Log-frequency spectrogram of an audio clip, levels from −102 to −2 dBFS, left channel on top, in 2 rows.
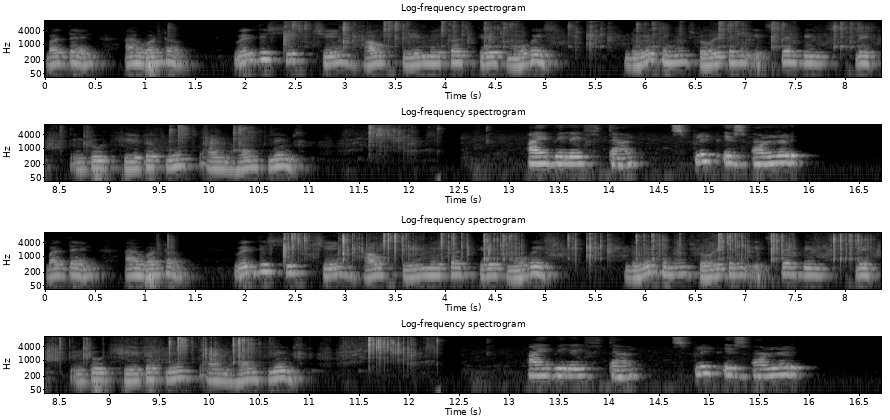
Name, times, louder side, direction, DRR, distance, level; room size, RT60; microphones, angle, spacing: voice 1, 0.0-0.5 0.8-1.4 1.9-5.1 5.8-8.3 8.6-10.9, left 1 dB, ahead, 0.6 m, -48 dB
sound 1, 1.1-1.3 2.3-10.9 11.3-12.3, right 11 dB, 65° right, 0.3 m, -50 dB
voice 2, 13.2-14.3 14.6-15.9, left 4 dB, 65° left, 0.5 m, -42 dB
2.9 x 2.1 x 2.4 m
head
